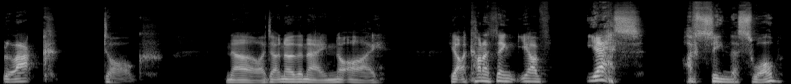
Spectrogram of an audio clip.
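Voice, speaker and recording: Brief: a man doing a cunning old one-legged pirate, loud and bright, salty sailor talk. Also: mid-range voice, slow, pauses often, dry recording, clean studio sound. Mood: excited.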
